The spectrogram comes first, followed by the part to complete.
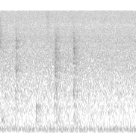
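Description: Near silence with a few faint, irregular clicks of a yellow Labrador's claws on a hardwood floor as it walks and turns.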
